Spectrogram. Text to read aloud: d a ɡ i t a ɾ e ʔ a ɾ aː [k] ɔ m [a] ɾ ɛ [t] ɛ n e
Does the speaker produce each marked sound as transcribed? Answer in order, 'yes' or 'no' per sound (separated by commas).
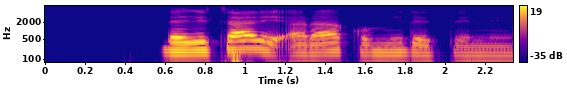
yes, no, yes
